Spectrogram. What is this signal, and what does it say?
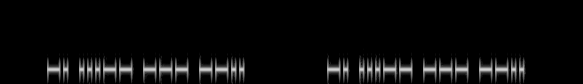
Morse code, heard as a keyed tone, about 30 wpm, 700 Hz. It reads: N3OZ N3OZ
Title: USA Call Signs - 4 Characters - Repeated 2x - 30wpm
